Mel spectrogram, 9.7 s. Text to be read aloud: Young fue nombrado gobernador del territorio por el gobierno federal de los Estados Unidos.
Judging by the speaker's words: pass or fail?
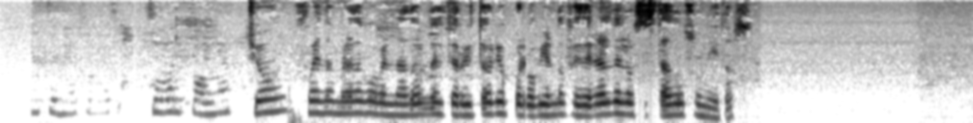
fail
